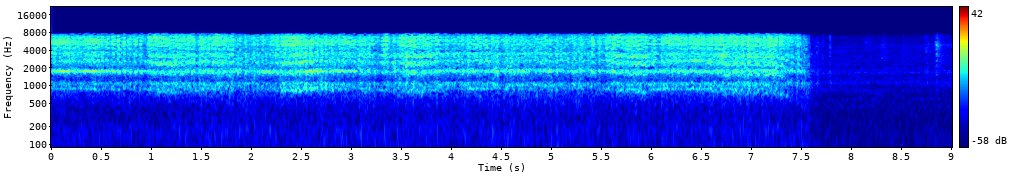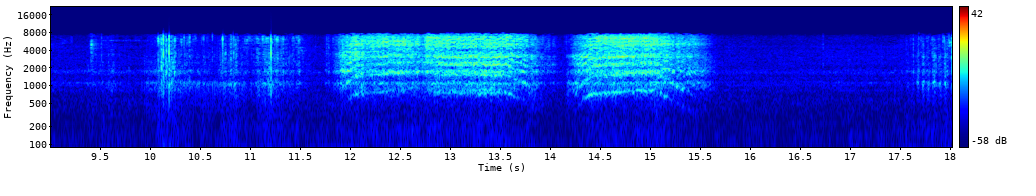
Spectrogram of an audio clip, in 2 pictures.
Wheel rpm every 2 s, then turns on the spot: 230, 220, 230, 140, 10, 30, 150, 70, 10.
6-8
